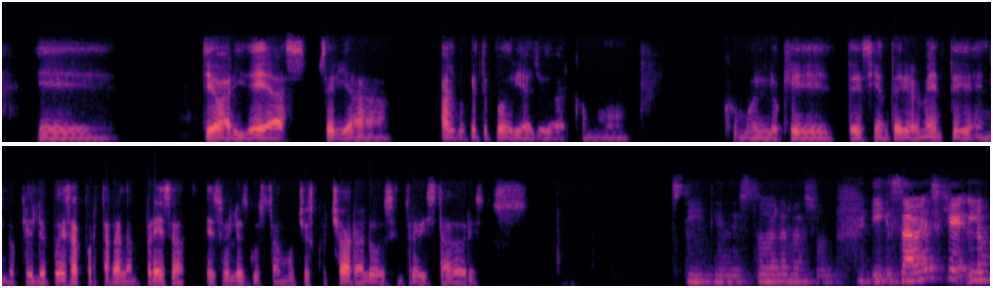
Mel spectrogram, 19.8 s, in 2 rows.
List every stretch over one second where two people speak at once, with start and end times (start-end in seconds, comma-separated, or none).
none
